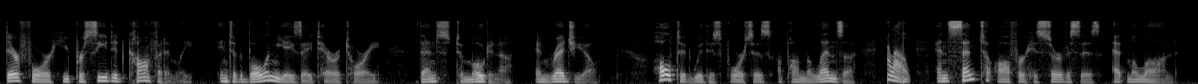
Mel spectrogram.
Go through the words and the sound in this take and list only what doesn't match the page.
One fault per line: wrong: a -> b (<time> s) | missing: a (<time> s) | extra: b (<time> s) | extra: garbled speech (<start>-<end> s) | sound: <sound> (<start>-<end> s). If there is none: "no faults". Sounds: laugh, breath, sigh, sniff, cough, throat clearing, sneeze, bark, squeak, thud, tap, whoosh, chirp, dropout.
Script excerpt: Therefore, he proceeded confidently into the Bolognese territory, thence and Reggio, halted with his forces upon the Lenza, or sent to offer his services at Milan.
extra: to Modena (4.5 s)
sound: chirp (8.9-9.1 s)
wrong: or -> and (9.4 s)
